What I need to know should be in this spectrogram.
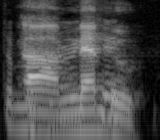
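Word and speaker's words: Mbow: Is it Mebo? Is that how you pronounce it? Membu membu.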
